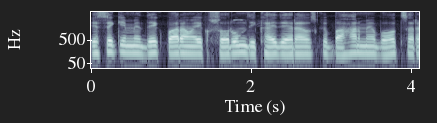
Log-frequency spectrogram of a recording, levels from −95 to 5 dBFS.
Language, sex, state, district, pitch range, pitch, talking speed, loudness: Hindi, male, Bihar, Katihar, 135-145 Hz, 140 Hz, 250 wpm, -17 LUFS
